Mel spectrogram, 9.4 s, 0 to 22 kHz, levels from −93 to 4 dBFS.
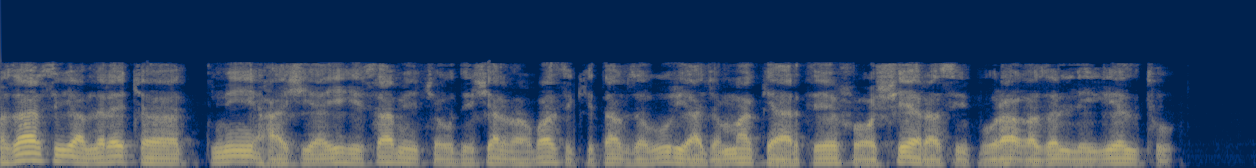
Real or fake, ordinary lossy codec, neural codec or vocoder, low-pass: fake; AAC, 32 kbps; codec, 16 kHz, 16 kbps, FreqCodec, smaller model; 5.4 kHz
